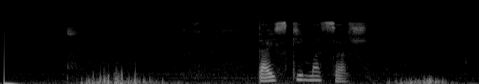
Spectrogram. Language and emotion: Russian, neutral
